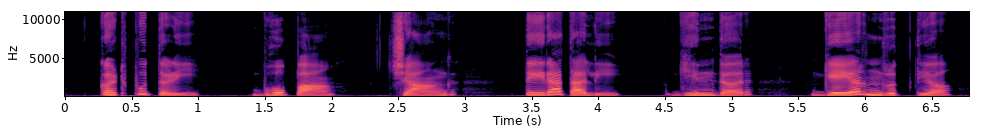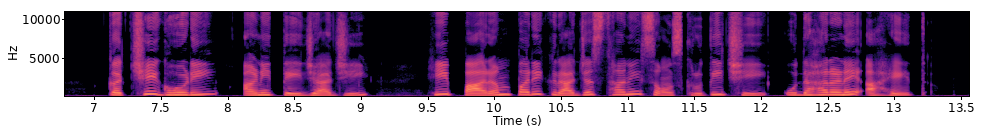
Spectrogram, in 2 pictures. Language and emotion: Marathi, neutral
